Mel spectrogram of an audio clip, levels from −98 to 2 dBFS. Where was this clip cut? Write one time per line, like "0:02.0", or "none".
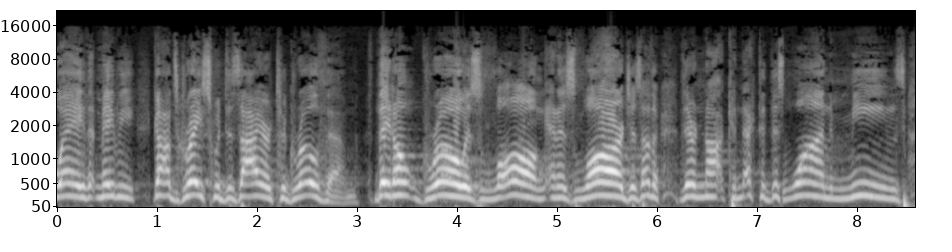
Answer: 0:03.1
0:07.3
